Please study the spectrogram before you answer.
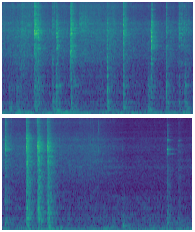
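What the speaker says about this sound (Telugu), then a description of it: "ఆయిల్ వేసేసి కొద్దిగా అల్లం వెల్లుల్లి పేస్ట్ ఇందులో వేసేసి సిమ్లో పెట్టేసి ఫ్రై చేసేద్దాం ఈ చికెన్" Chicken fries in oil with ginger garlic paste over low heat, with a repeated clatter of a spoon stirring against the pan over a soft background sizzle.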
